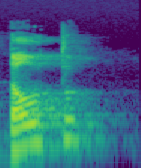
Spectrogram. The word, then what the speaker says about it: Dolto: Em português a gente simplesmente pronuncia mais fácil Douto, D-O-L-T-O.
